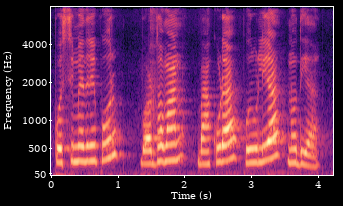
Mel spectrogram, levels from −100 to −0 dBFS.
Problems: none marked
